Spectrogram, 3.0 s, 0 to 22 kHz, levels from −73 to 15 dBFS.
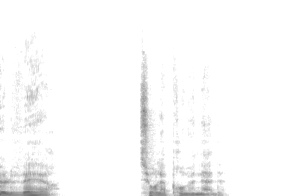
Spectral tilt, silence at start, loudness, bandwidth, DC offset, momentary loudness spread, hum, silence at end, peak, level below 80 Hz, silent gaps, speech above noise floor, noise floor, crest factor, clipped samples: -5 dB/octave; 0 s; -32 LUFS; 19 kHz; under 0.1%; 11 LU; none; 0.8 s; -14 dBFS; -60 dBFS; none; 57 dB; -87 dBFS; 18 dB; under 0.1%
